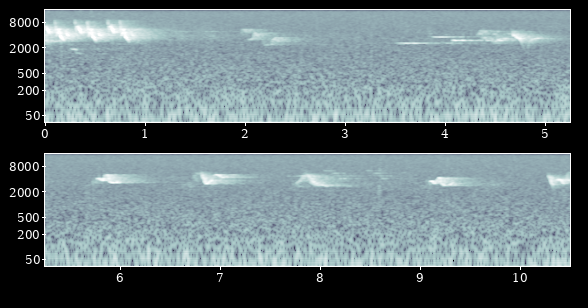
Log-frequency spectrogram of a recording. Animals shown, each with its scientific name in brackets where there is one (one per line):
Hermit Thrush (Catharus guttatus)
Red-eyed Vireo (Vireo olivaceus)
Ovenbird (Seiurus aurocapilla)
